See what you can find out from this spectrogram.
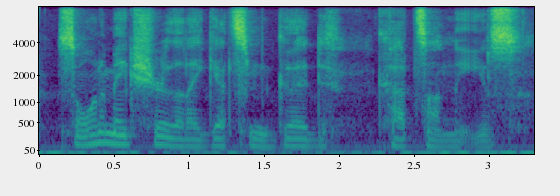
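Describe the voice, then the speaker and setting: Somewhat breathy and fairly low in pitch, a man's voice comes through with audible room echo. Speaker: model-building streamer. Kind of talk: casual live-stream tutorial. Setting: live stream at desk.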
